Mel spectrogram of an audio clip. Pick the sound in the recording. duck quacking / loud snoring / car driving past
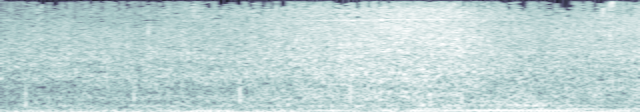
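car driving past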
